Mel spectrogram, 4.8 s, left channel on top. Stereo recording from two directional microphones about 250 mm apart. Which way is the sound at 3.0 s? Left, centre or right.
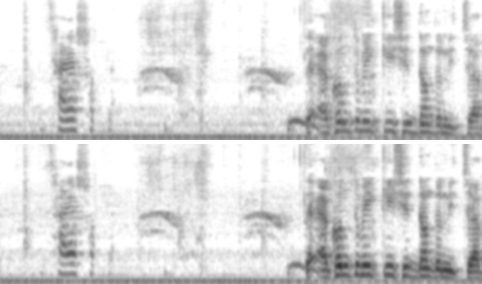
Right.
